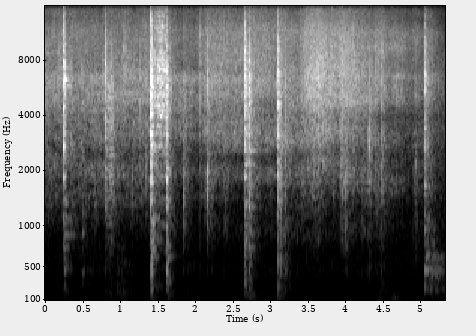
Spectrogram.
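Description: Chicken wings fry in oil on a Blackstone griddle, a soft steady sizzle broken by a string of scraping, clattering turns of a spatula, close and fairly quiet with no voices.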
